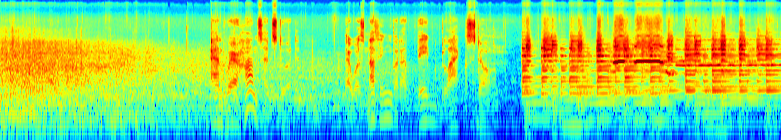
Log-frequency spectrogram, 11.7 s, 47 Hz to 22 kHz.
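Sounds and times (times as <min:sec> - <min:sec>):
loud crash of thunder: 0:00.0 - 0:05.8
speech: 0:03.3 - 0:10.7.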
